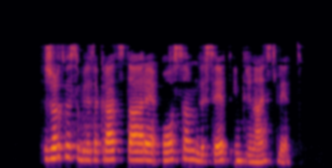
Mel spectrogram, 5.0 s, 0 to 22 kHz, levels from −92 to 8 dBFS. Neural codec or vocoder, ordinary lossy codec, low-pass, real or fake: none; AAC, 32 kbps; 7.2 kHz; real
